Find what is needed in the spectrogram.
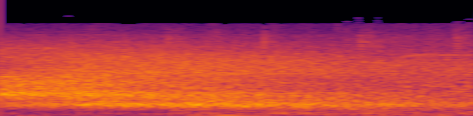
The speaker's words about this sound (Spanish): Luka Modric, que aparece, brazos en alto, aplaudiendo a la gente, con una sonrisa oreja a oreja, se le iluminan los ojos, escucha la ovación, Joseba, y vas a entender por qué es uno de los más queridos.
